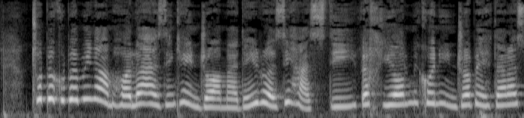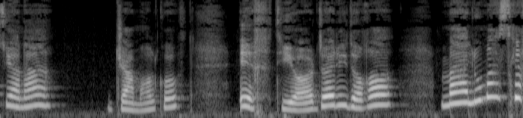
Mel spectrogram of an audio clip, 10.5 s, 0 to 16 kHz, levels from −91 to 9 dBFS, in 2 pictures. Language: Persian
